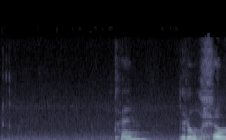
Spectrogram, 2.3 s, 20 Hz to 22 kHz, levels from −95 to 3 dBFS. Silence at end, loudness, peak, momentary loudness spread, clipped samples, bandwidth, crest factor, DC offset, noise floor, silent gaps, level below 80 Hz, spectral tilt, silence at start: 0 s; -40 LUFS; -18 dBFS; 22 LU; under 0.1%; 17 kHz; 22 dB; under 0.1%; -59 dBFS; none; -64 dBFS; -5.5 dB/octave; 0 s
